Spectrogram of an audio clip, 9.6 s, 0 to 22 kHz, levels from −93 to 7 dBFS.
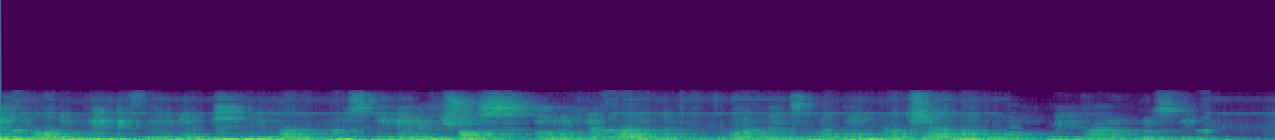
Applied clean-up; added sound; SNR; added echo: neural separator model SepFormer DNS4.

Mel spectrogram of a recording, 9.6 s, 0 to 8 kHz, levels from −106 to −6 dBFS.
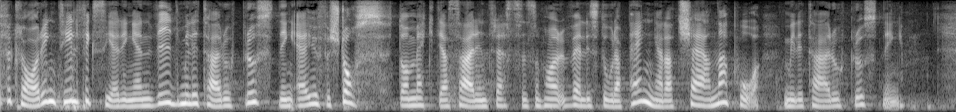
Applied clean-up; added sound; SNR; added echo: none; none; none; none.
